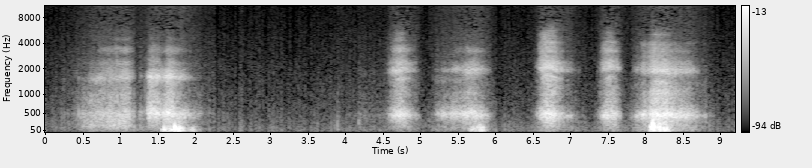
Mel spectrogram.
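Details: Person with a cold: several breathy, voiced sneeze-like bursts with inhaled build-ups in a quiet room; repeated sneezing.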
